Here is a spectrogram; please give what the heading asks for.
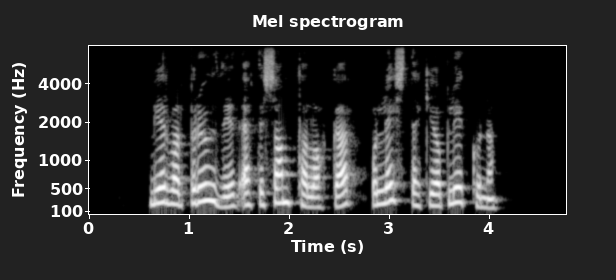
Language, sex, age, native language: Icelandic, female, 40-49, Icelandic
